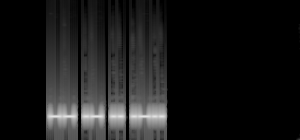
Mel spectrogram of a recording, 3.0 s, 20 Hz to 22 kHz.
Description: Morse code, heard as a keyed tone, about 36 wpm, 700 Hz. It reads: MAIL
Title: Four Letter Words - 35wpm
